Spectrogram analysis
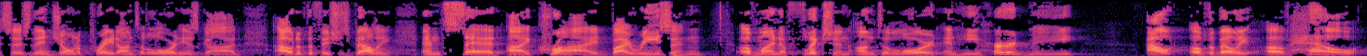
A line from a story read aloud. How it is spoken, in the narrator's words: cried I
